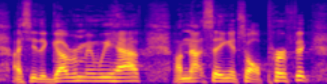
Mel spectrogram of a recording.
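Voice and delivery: ordinary talk, nothing marked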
